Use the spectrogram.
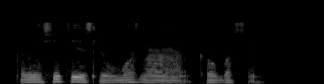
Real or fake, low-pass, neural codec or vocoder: fake; 7.2 kHz; codec, 16 kHz, 4 kbps, FreqCodec, smaller model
